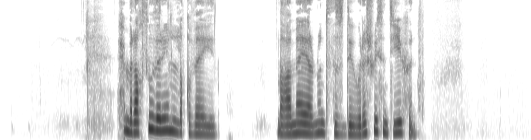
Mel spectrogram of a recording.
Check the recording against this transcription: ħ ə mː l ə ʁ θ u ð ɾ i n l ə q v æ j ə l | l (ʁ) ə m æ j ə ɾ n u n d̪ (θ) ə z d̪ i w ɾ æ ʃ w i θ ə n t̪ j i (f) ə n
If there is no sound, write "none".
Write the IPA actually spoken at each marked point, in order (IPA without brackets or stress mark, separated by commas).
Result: ʁ, θ, f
